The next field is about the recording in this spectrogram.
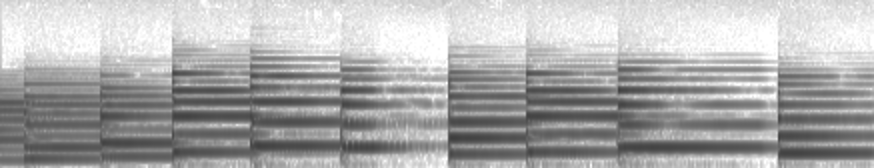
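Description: Viola playing its part in a string quartet arrangement: a series of smooth, bowed notes in the mid-low range, each one sustained and moving stepwise into the next, played alone at an even, moderate loudness.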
